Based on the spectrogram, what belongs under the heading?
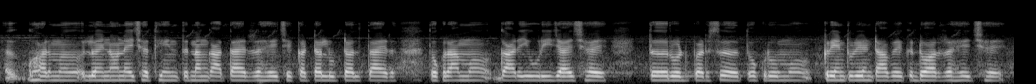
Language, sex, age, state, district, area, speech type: Maithili, female, 18-30, Bihar, Begusarai, urban, spontaneous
